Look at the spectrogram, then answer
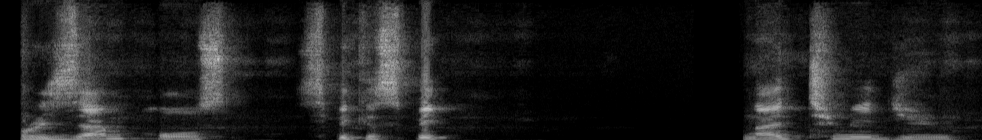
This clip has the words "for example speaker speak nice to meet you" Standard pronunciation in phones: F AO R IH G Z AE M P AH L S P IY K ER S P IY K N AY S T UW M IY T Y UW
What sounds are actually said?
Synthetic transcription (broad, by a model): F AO R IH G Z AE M P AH L S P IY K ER S P IY K N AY T UW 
